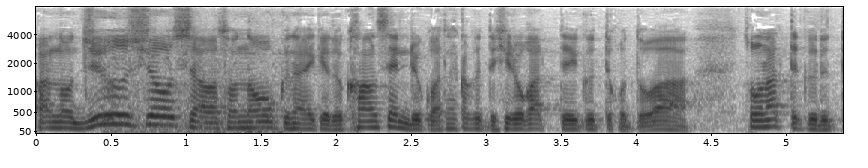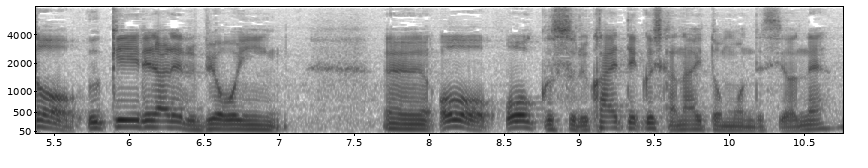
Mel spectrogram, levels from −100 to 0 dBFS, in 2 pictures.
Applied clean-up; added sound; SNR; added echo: none; Bird; 12 dB; none.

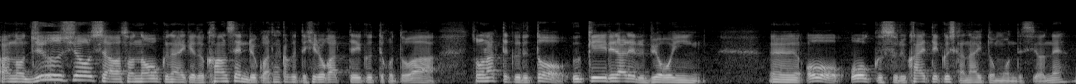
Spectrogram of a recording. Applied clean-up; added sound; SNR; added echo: none; none; none; none.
